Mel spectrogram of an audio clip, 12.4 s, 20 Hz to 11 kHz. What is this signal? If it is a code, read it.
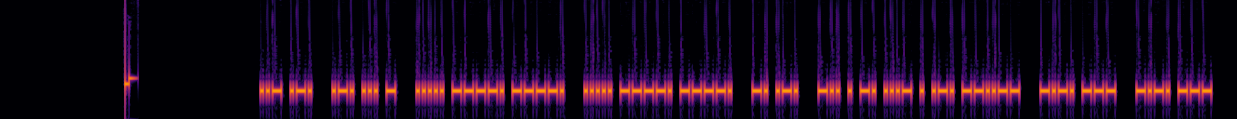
Morse code, heard as a keyed tone, about 40 wpm, 700 Hz. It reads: UR RST 599 599 NR DENVER, CO CO
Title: Practice QSO - Exchange 1 - Beginning - 40wpm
